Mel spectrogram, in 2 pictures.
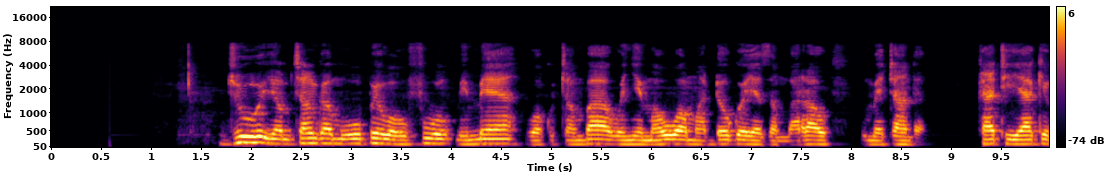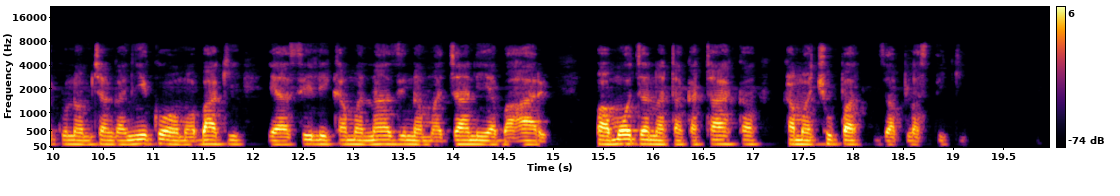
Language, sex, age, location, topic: Swahili, male, 25-35, Mombasa, agriculture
